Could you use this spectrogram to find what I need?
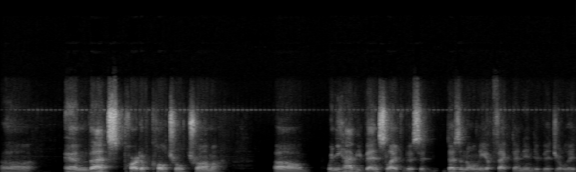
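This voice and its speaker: Fairly slow and fairly even in intonation, a man's speech moves along. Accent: Arizona. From Hopi reservation, Arizona. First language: Hopi. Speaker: glass artist. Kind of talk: interview answers. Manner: hesitant, many fillers.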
